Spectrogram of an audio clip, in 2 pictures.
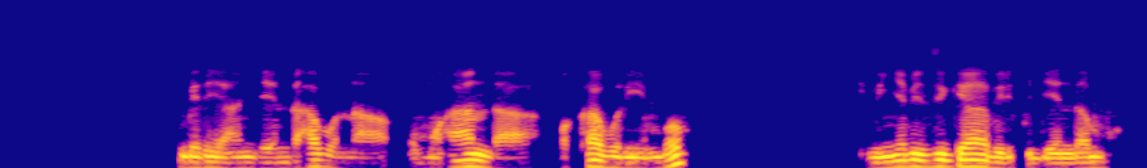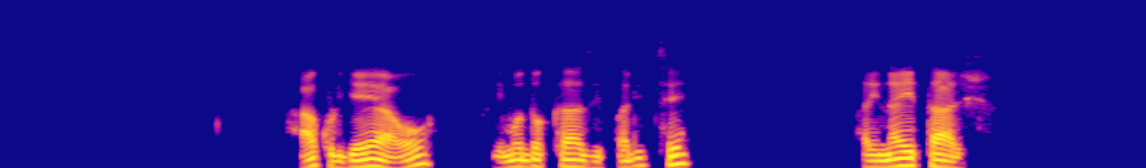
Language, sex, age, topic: Kinyarwanda, male, 50+, finance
